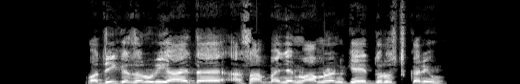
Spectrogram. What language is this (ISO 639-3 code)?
snd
